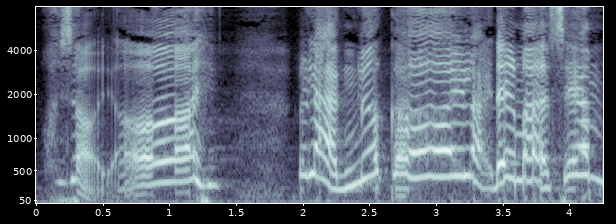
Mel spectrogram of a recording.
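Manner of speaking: theatrical tantrum in a high keening voice; hysterical wailing. A narrator's reading. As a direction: wail to the whole village like a wronged mother. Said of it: "bà dãy lên đành đạch".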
